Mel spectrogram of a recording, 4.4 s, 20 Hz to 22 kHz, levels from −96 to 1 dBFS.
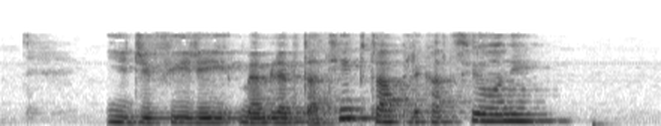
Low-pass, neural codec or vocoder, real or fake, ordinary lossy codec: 7.2 kHz; none; real; MP3, 96 kbps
